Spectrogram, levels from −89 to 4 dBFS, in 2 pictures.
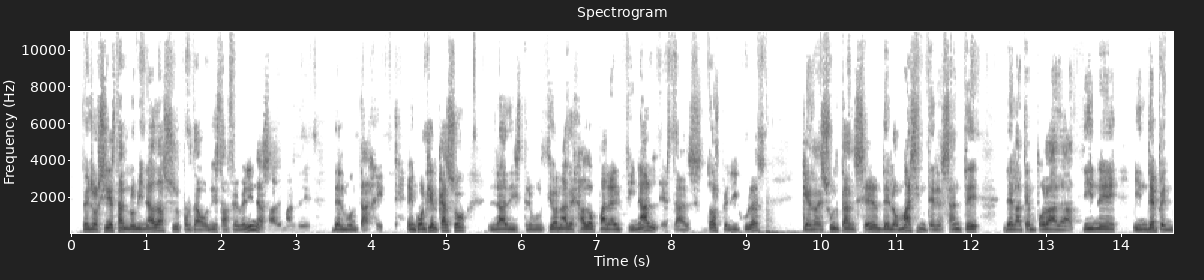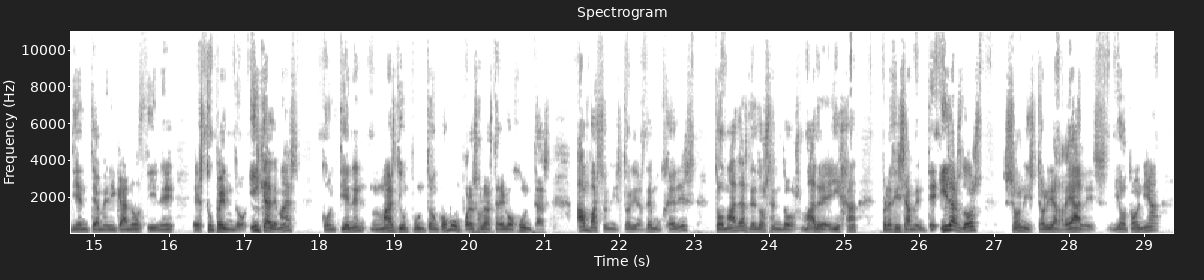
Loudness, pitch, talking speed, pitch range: -28 LUFS, 135 Hz, 155 wpm, 120-155 Hz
